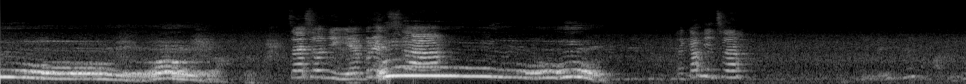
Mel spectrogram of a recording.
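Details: Pet Alaskan Malamute Lolo, provoked indoors by a pretend dog-meat hotpot, answers with a run of wavering, talkative howl-like woos, some sliding and quavering, then a short burst near the end, with a person speaking between them.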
